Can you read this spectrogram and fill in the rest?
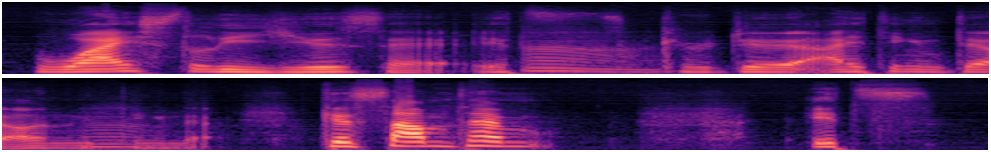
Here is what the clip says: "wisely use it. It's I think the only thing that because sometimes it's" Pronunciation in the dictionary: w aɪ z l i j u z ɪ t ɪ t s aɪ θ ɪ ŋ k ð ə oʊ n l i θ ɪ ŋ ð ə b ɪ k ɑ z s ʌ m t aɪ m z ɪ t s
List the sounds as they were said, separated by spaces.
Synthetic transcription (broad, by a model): w aɪ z l i j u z ɪ t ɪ t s aɪ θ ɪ ŋ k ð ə oʊ n l i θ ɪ ŋ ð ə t k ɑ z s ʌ m t aɪ m ɪ t s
